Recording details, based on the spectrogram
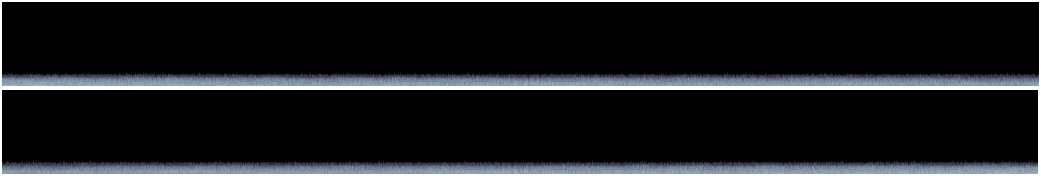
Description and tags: Effects on a gong sample.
